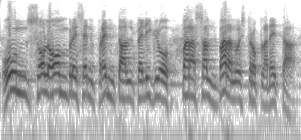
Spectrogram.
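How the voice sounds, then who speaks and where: A man announcing the opening of a vintage radio serial, in an emphatic, drawn-out way. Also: fairly high pitch, a little hiss or hum. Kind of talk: dramatic radio serial introduction. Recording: tinny old radio broadcast.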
